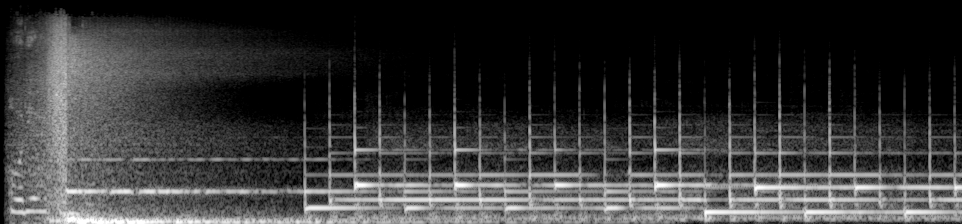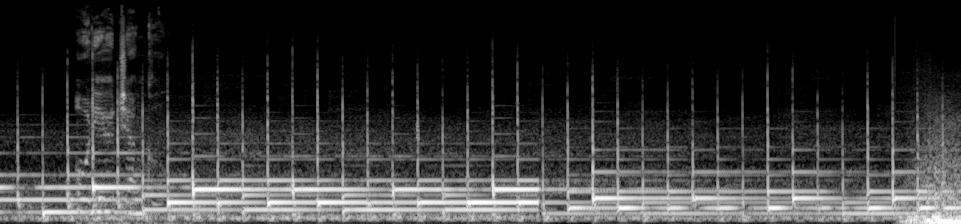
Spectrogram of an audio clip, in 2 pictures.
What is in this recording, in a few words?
emotional sensual epic piano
